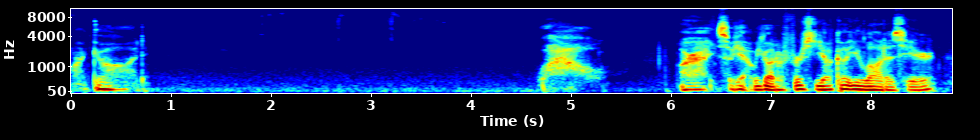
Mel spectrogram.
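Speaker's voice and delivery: hushed whisper. Not wanting to scare away the hummingbirds all around, whispering. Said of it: "I'm trying to whisper".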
